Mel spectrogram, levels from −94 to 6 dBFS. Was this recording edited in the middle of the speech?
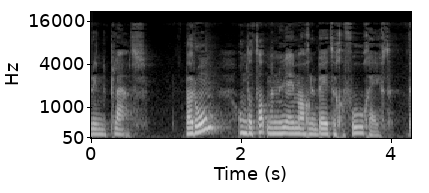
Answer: yes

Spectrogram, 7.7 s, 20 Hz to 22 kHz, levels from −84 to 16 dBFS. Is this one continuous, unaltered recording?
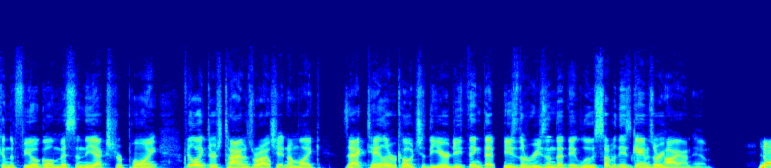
no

